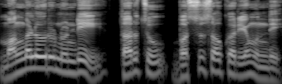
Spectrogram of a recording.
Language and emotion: Telugu, neutral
